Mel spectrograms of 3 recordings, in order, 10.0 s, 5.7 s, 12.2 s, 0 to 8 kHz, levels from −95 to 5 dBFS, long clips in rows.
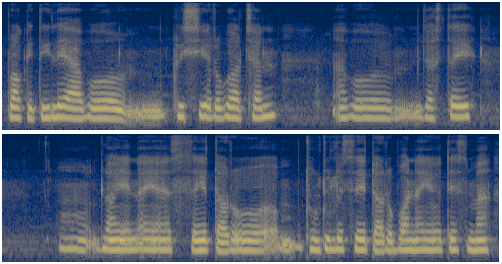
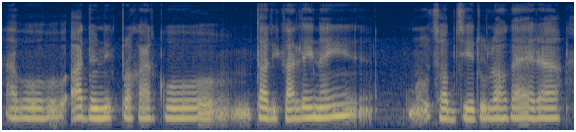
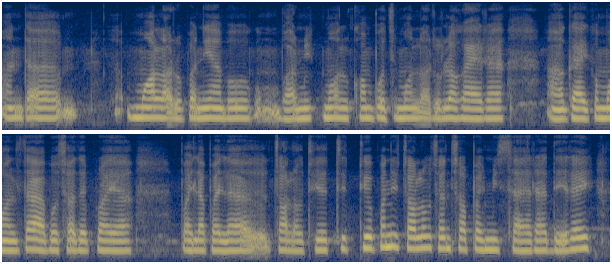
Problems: background conversations at intervals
